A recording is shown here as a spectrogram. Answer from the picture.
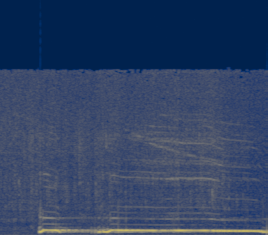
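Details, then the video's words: A kept puter pelung dove, prized for its ringing voice, gives a short coo with a catch, then a long level note that sags slightly at the finish. "Suara Merdu Menggema //Puter Pelung"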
